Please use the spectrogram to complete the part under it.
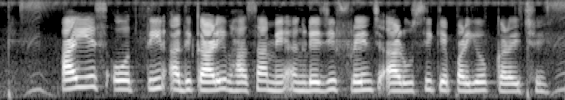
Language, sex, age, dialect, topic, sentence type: Magahi, female, 18-24, Western, banking, statement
